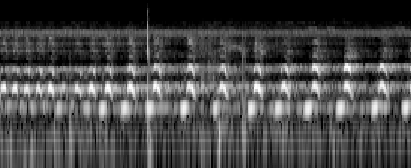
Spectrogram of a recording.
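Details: Siamangs in the forest calling to one another: a steady run of rapid, rising, barking hoots, about four per second, with a sharp click and a constant high insect drone.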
